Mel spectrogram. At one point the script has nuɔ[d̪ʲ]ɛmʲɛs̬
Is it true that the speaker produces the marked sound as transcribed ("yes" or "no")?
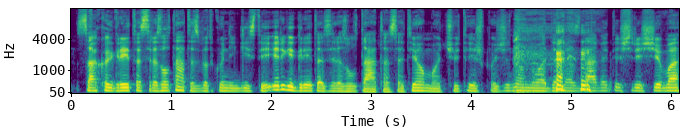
yes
